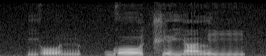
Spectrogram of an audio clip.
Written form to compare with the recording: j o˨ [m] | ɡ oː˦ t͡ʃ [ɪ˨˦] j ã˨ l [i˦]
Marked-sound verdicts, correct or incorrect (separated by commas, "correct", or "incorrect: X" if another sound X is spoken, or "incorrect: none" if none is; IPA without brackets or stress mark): incorrect: n, correct, correct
